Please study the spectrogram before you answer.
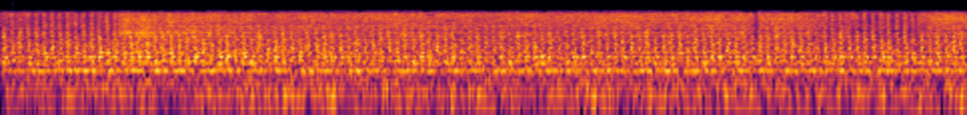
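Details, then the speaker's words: Ford Everest idling with the steering wheel being turned: steady whining groan from the power steering pump, as if starved of fluid; steering very stiff, fluid black, to be replaced again. "Meron siyang umiingay na parang hindi siya nasusuplay ng langis."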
